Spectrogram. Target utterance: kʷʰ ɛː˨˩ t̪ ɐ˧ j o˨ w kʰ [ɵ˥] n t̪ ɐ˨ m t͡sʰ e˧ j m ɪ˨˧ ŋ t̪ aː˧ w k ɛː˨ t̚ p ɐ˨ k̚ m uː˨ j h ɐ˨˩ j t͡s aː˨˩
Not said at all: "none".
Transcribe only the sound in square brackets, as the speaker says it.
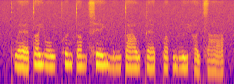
ɵ˧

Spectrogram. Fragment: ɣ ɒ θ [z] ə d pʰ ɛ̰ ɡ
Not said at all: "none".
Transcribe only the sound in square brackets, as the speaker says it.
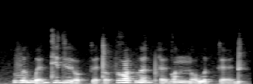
ð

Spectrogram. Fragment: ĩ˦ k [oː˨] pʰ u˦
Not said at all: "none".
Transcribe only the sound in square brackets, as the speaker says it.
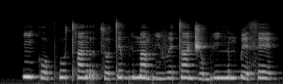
o˨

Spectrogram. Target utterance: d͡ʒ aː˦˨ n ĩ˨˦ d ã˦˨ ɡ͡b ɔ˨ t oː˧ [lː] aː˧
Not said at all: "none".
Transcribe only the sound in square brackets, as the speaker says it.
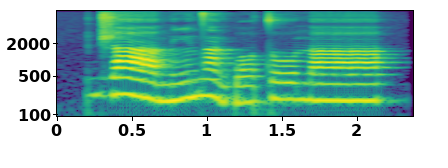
n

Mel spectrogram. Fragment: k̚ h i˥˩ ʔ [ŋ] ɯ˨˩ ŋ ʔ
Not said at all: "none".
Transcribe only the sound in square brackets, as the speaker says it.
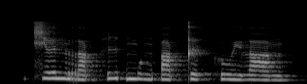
m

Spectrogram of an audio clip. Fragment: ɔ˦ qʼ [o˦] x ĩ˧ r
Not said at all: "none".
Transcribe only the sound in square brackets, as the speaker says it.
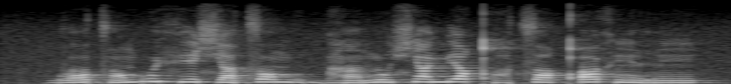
o˦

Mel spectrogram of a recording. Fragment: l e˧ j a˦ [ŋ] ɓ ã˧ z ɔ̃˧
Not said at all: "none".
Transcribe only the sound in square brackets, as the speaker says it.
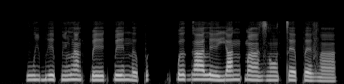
ŋ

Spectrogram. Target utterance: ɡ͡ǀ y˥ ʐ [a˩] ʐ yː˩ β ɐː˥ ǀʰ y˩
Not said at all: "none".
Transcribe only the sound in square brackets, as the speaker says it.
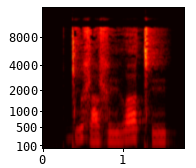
a˩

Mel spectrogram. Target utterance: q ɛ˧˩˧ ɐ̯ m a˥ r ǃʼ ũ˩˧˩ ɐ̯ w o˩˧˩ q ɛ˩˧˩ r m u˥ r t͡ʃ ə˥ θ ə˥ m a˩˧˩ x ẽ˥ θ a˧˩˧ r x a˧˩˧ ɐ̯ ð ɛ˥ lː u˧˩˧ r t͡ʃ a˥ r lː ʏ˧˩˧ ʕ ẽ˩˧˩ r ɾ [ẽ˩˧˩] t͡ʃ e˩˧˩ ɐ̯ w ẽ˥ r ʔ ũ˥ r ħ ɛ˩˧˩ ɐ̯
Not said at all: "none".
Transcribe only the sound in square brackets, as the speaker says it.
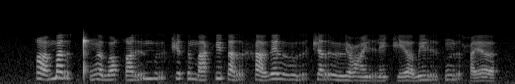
ẽ˩˧˩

